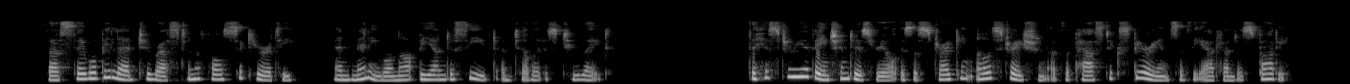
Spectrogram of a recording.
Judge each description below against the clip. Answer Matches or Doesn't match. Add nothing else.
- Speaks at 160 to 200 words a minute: Matches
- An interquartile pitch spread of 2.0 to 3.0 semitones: Doesn't match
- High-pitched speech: Matches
